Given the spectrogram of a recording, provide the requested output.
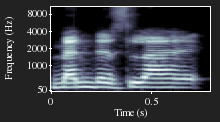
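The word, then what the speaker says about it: Mendez-Laing: They've got Collins, and then they've got Mirahan, McGoldrick, and then Mendes Lang.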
